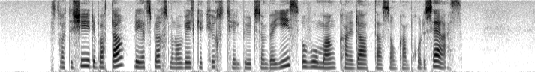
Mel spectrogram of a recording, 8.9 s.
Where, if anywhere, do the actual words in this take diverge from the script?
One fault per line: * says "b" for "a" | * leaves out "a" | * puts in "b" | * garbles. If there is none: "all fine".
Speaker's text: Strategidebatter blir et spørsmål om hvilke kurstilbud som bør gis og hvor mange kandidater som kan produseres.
all fine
